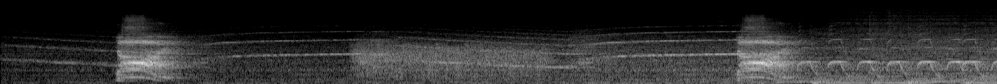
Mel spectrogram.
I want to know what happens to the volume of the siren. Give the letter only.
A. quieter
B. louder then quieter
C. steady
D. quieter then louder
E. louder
E.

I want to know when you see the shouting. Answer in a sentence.
The shouting can be heard from 1.1 to 1.8 s and from 7.3 to 8.0 s.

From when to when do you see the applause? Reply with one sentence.
The applause can be heard from 3.5 to 5.5 s.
